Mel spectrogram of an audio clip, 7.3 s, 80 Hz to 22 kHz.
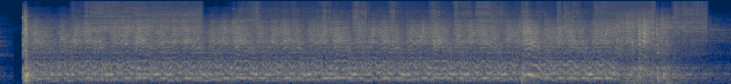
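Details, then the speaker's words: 1986 Ford F150 EFI 5.0 V8, sitting about 25 years: starter spins the engine evenly for about seven seconds and it never catches; spark confirmed good, so crank-no-start from no fuel, fuel pump power to be checked underneath. "Oh yeah, it'll go. We just got to figure out why it's not getting fuel."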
